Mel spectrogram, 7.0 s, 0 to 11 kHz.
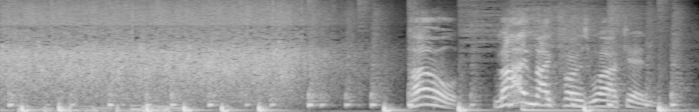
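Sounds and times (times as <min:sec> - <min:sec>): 
applause: 0:00.0 - 0:03.8
speech: 0:04.1 - 0:06.6.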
